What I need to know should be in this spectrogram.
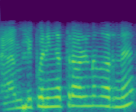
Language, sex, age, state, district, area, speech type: Malayalam, male, 18-30, Kerala, Kasaragod, urban, conversation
